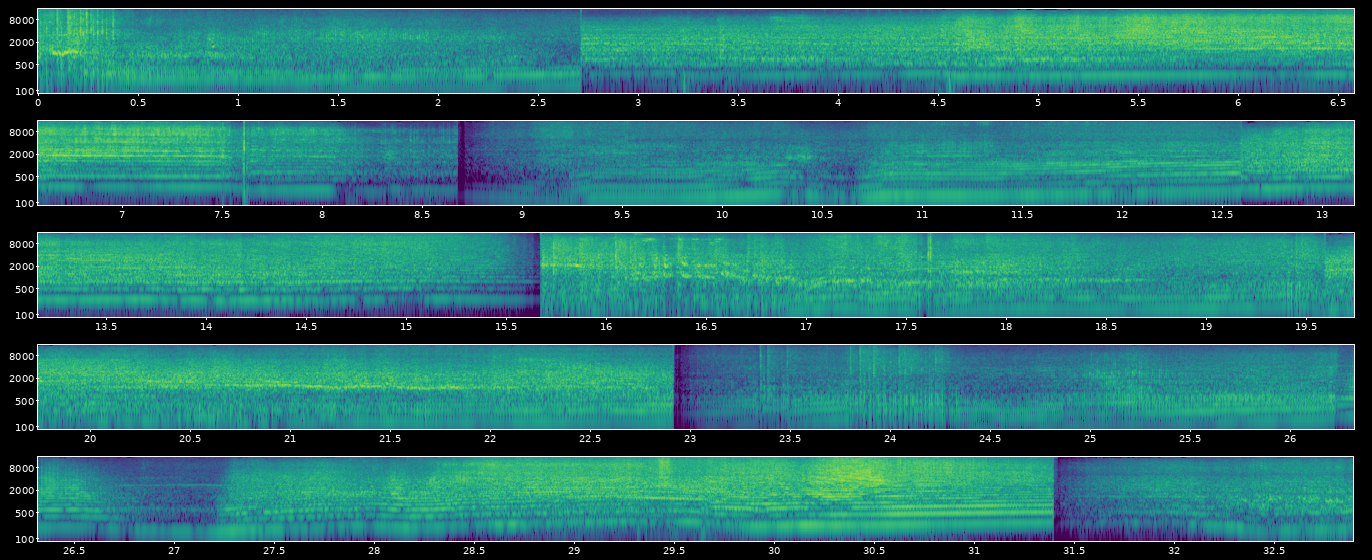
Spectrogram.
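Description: Rally cars driven flat out on a tarmac stage, one of them a Mitsubishi Lancer Evolution, their engines revving hard and dropping back through gear changes and lifts, with tyres squealing. Several cars pass in turn, and the sound changes abruptly at each cut.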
